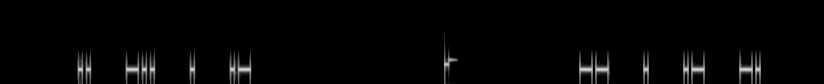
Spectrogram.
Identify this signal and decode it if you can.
Morse code, heard as a keyed tone, about 30 wpm, spaced as for 17 wpm, 700 Hz. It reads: IDEA MEAN
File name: course / 30:10wpm / 108 Lesson 18f - Letter m - Words 30wpm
